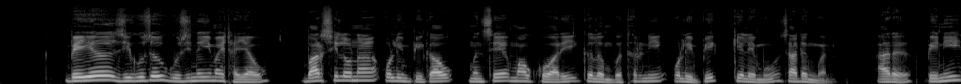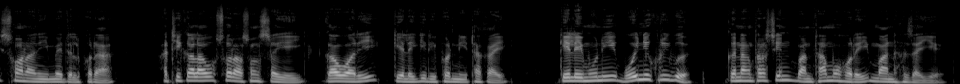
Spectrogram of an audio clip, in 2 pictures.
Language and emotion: Bodo, neutral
